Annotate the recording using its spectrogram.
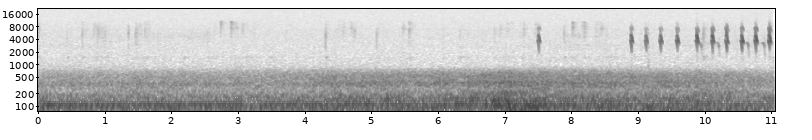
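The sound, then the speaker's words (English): Over a steady low rumble, a bird identified as a type 2 bird gives a few faint high chirps, then a rapid, evenly spaced run of about ten sharp, high-pitched call notes at the end. “400 is the type 2 bird there on the side.”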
